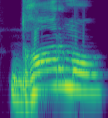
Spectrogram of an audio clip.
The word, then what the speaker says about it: ধর্ম: তাহলে আমরা উচ্চারণ করবো কিন্তু প্রাপ্ত প্রাপ্ত ধর্ম ধর্ম আমরা উচ্চারণ করব ধর থেমে যাচ্ছে।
